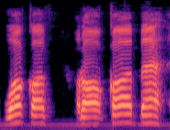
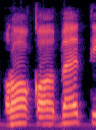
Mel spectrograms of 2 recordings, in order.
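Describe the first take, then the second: First: رقبة stopped as raqaba, the final t dropped; pausal form. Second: رقبة said raqabat, the final t sounded with a rise; full ta ending. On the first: Teacher demonstrating the waqf stop, dropped ending. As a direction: drop the ta and end رقبة on an open a. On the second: Teacher reading before the pause, full t ending. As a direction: read رقبة as raqabat, the t kept. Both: Shown as a demonstration. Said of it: "whenever we performing the waqf".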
